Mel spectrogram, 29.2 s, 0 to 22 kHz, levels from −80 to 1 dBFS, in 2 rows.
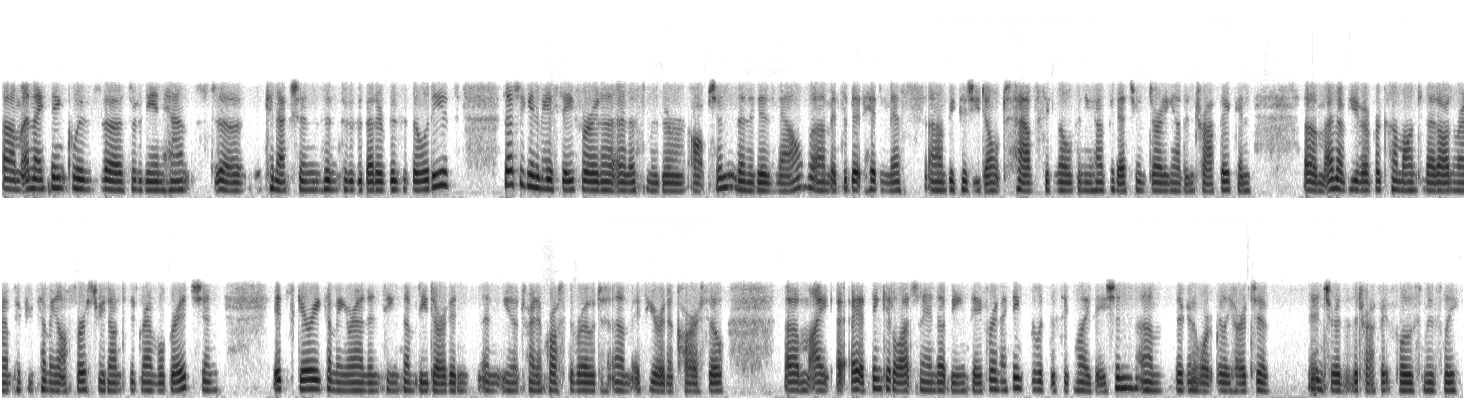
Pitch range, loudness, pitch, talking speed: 160-180 Hz, -16 LUFS, 170 Hz, 275 wpm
